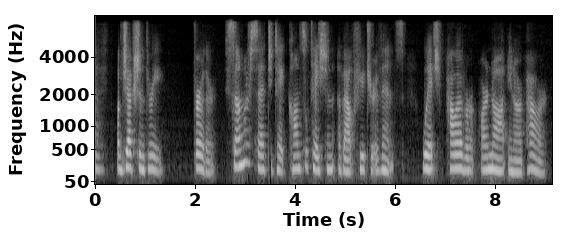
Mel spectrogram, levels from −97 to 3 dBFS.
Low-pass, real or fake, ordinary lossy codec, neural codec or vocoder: 7.2 kHz; fake; AAC, 32 kbps; codec, 16 kHz, about 1 kbps, DyCAST, with the encoder's durations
